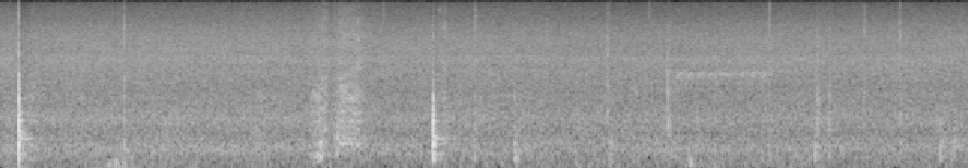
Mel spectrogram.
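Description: Cleaver-style knife cutting through lamb and knocking on a plastic cutting board: two sharp knocks about three and a half seconds apart, with a few lighter taps and handling rustle between them, over a steady outdoor hiss.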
